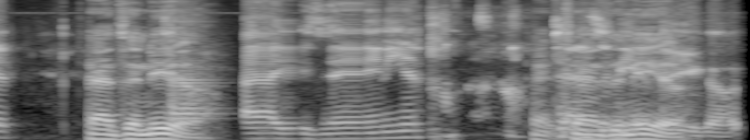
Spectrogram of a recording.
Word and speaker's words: Tanzania: Tanzania.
